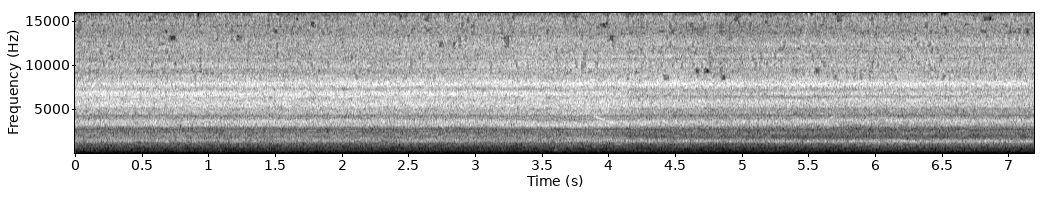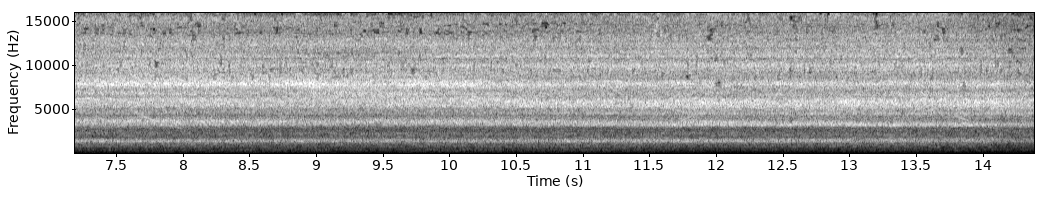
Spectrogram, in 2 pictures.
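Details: Dental drill running: continuous high-pitched whining and hissing, steady throughout.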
